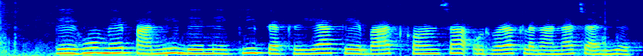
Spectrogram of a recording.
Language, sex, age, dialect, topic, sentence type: Hindi, female, 18-24, Awadhi Bundeli, agriculture, question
